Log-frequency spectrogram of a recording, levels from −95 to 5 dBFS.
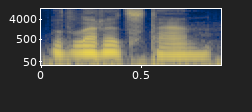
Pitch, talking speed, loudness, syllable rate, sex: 120 Hz, 265 wpm, -17 LUFS, 5.0 syllables/s, male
